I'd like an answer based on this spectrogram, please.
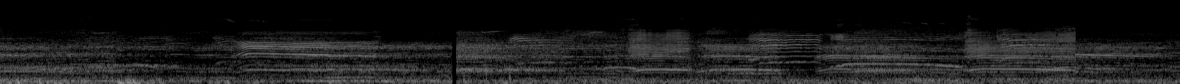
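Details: A flock of sheep bleating continuously, with many overlapping wavering bleats from several animals rising and falling throughout, some high and quavering, over a steady low background rumble.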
